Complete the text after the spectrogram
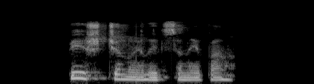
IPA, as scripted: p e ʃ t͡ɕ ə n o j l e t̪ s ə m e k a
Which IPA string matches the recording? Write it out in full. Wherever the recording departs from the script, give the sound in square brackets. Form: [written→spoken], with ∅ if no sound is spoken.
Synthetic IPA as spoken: p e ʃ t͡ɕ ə n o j l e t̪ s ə [m→n] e [k→p] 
